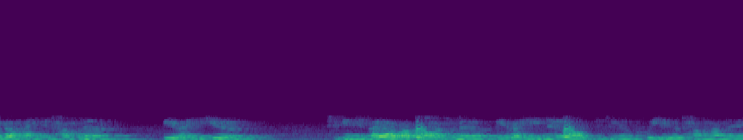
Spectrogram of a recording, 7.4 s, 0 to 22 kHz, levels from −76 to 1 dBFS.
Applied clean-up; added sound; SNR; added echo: none; Bark; -1 dB; reverberation time 0.9 s.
